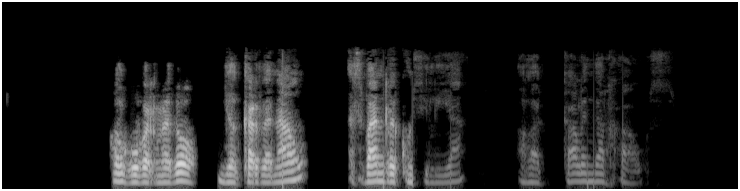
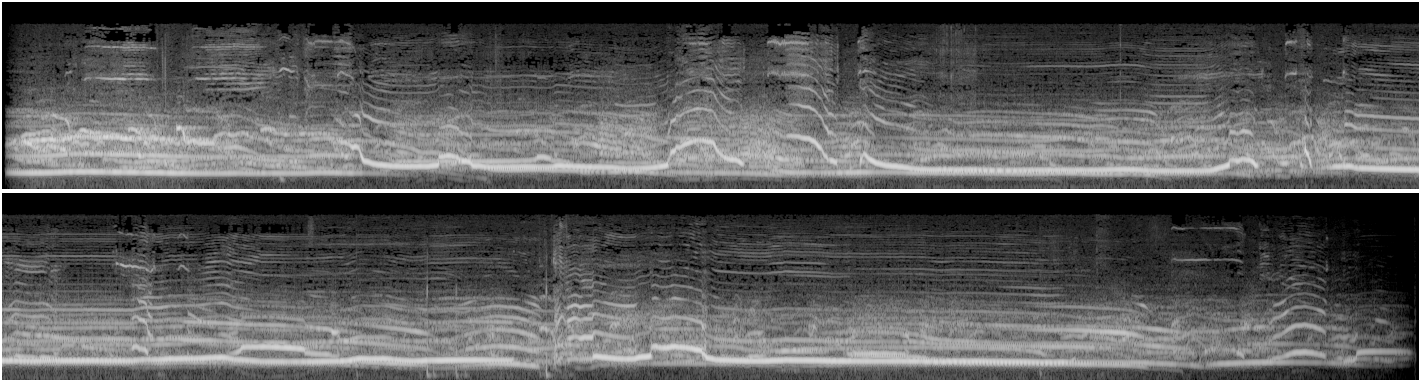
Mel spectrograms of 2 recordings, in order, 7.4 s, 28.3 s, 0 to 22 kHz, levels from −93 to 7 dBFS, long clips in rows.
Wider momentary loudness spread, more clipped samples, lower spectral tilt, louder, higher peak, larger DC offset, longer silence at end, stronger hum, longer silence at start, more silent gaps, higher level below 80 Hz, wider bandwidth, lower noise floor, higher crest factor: first, 23 LU vs 8 LU; neither; first, -6.5 dB/octave vs -3 dB/octave; second, -20 LUFS vs -14 LUFS; about the same, -2 dBFS vs 0 dBFS; neither; first, 1.15 s vs 0.25 s; neither; first, 1.1 s vs 0.05 s; first, 1.95-2.14 s, 3.06-3.44 s vs none; about the same, -62 dBFS vs -64 dBFS; second, 7.8 kHz vs 13 kHz; first, under -90 dBFS vs -36 dBFS; first, 22 dB vs 14 dB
